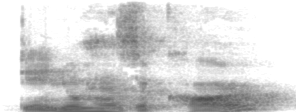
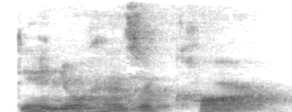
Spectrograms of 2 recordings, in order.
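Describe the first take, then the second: First: The pitch rises at the end. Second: The pitch falls at the end. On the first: It is a question. "would be a question" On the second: It is a statement. "with statements in English, we have a quick jump for the focus word and then falling intonation"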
